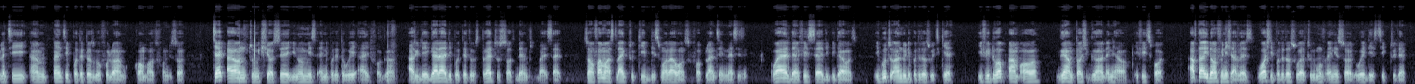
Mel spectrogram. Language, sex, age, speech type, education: Nigerian Pidgin, male, 15-29, spontaneous, primary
